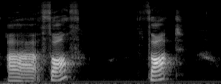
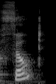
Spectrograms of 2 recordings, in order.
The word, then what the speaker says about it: Thoth: And there are a million ways to pronounce this name, and there's no officially right way. I just want to remind you all of that. Thought, or Thoth, it depends who you are.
